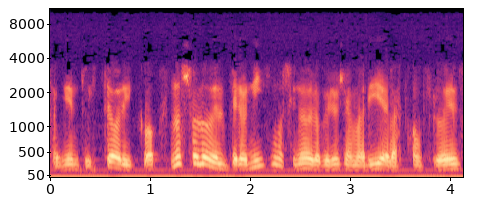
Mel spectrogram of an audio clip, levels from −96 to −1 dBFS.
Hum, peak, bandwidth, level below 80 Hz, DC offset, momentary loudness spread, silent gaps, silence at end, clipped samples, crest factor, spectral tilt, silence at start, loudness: none; 0 dBFS; 8 kHz; -48 dBFS; 5%; 6 LU; none; 0 s; under 0.1%; 12 dB; -7 dB/octave; 0 s; -12 LUFS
